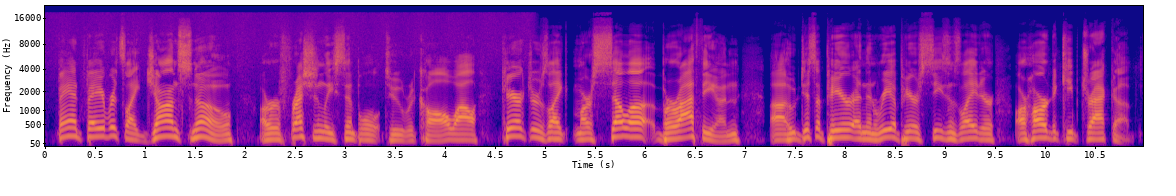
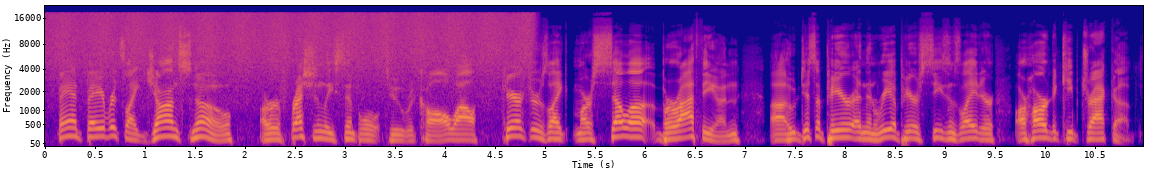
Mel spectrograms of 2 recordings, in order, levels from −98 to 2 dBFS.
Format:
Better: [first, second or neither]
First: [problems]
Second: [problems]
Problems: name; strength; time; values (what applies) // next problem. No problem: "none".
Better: first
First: hiss; faint; until 5 s; 25 dB below the speech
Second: hiss; loud; until 5 s; 3 dB below the speech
